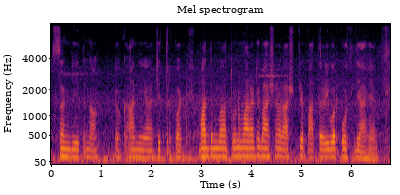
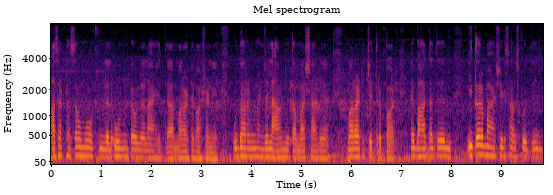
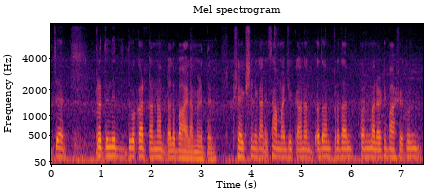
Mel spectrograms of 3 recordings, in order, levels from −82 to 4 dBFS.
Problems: constant background noise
